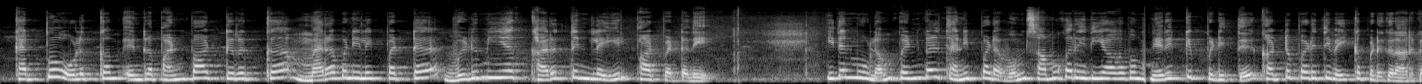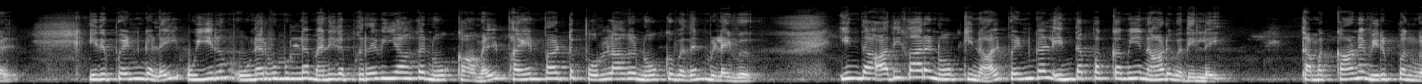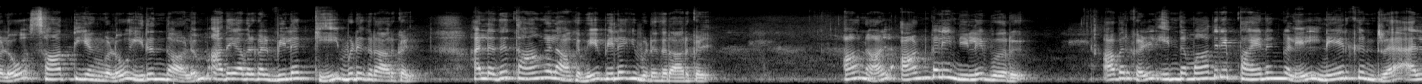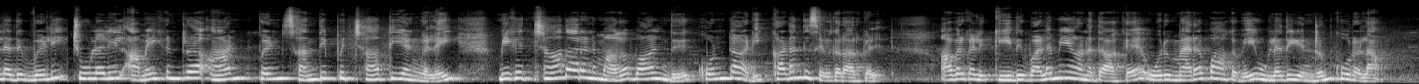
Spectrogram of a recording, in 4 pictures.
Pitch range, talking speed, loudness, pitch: 225-275 Hz, 85 wpm, -10 LUFS, 250 Hz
